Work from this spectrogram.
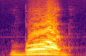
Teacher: यहाँ पर र साउंड नहीं है, बर्ड आपको आ खींचना है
